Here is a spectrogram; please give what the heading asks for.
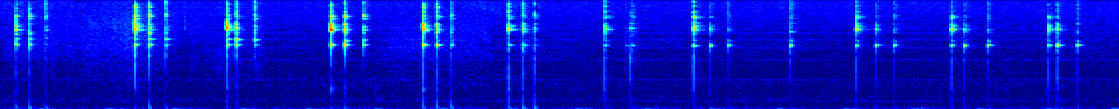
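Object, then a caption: Small glass perfume bottle with liquid. Fingernails tap a small clear glass perfume bottle with a black cap and liquid inside, held in the hand. The result is a quiet, irregular run of quick, bright glassy clinks, each with a short high ring that fades almost at once.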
